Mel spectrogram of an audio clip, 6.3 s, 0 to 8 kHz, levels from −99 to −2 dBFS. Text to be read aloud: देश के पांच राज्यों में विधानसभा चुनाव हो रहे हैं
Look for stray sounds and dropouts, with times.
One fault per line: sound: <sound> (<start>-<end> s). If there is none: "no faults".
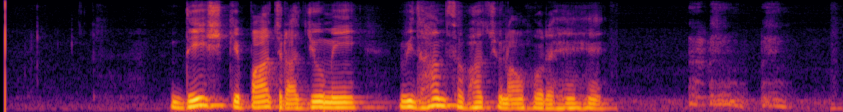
sound: throat clearing (5.2-6.1 s)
